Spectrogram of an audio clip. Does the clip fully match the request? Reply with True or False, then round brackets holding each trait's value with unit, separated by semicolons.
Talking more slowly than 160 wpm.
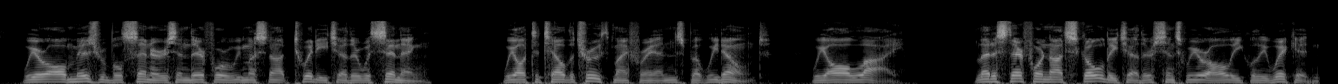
False (190 wpm)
